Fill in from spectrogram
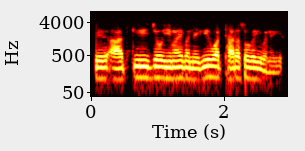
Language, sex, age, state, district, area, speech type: Urdu, male, 30-45, Delhi, East Delhi, urban, conversation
